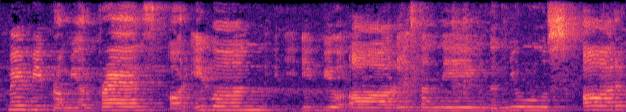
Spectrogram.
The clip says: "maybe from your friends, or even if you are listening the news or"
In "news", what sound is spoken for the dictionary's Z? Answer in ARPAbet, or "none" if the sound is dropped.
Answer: S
